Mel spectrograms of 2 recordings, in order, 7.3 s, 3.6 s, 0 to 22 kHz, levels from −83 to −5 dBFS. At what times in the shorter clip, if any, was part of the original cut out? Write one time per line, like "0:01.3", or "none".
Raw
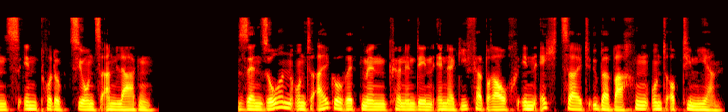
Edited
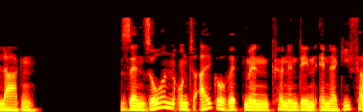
none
